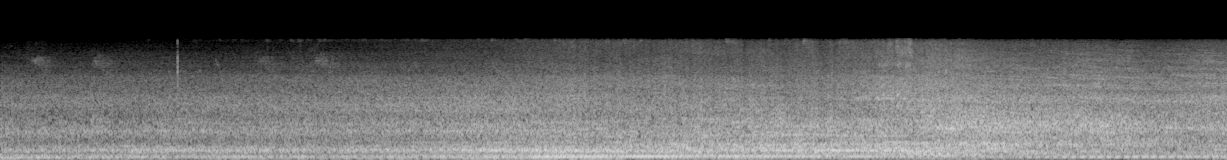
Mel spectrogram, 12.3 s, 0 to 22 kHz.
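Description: GM-built HŽ 2062 diesel-electric locomotive approaching with a long passenger train, its steady engine drone growing louder as it nears. About three-quarters of the way through, a broad rushing of wheels and coaches takes over as the train runs past.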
